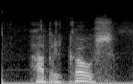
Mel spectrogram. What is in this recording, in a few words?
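"abrikoos", Dutch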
